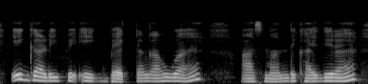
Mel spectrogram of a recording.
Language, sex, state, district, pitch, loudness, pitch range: Hindi, female, Bihar, Jamui, 160 Hz, -25 LUFS, 145-170 Hz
